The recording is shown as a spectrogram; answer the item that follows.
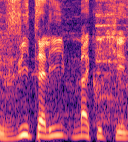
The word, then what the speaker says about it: Vitaly Makukin: C'est Vitaly Makoukin. Est-ce que je prononce bien, Michel Karpa? Tout à fait, oui.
